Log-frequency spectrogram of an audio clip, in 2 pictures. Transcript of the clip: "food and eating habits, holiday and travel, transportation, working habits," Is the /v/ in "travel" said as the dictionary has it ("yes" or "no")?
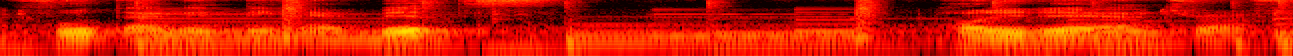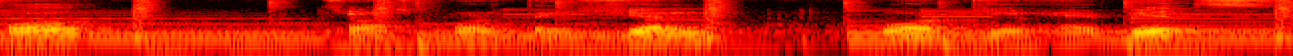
no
